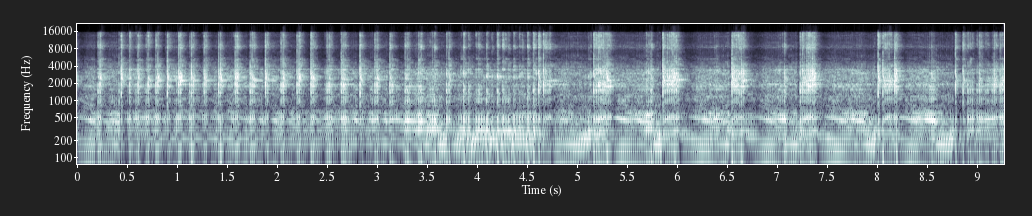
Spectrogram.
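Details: Suzuki Satria Hiu two-stroke under restoration, after glasswool/asbestos packing was fitted in the racing exhaust: quick rising and falling blips with a full, dense crackle, no tinny rattle. Normal two-stroke exhaust revving.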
